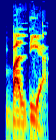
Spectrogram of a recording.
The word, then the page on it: baldío: espagnol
